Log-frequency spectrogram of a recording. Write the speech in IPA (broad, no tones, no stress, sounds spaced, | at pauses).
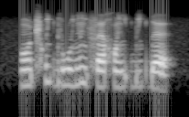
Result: õ ʈ͡ʂʰ ʊ ʎ ɡ͡b i w u ʎ õ ʎ f ɛ χ ɔ̃ ʎ ḭ ɡ͡b i ʎ ɡ͡b ɛ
